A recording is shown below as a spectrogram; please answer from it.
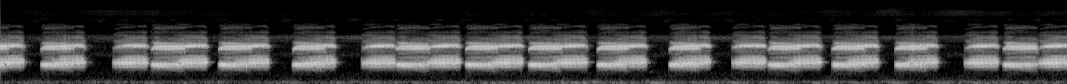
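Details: Four frogs in a night chorus: rapid, throaty, nasal croaks of even pitch, about two per second in short runs separated by brief pauses.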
